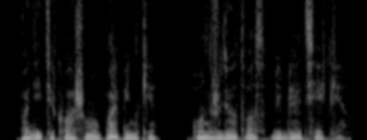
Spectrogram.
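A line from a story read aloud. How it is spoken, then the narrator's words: Whisper. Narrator (Russian): сказал шепотом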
